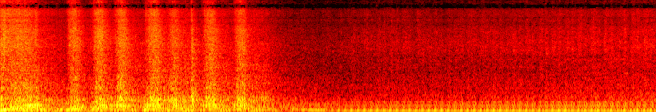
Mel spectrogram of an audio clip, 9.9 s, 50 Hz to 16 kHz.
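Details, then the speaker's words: Supercharged V8 just swapped into a Blazer, distributor reinstalled after the engine had been turned while torquing the converter bolts: steady cranking pulses for four seconds, then it catches into an even low idle; timing may still need adjusting. "That was what we were looking for. And obviously I only put in the distributor. Turn it a bit. Might need some more ignition. might need less, but at least it starts."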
